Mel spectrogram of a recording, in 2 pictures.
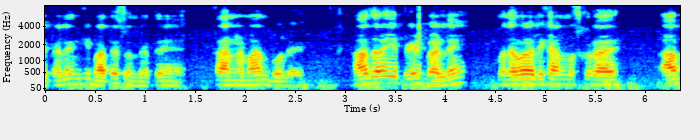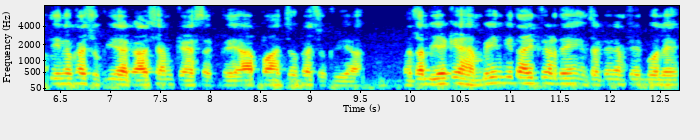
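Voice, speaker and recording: A man's voice: medium pitch, no echo. A man narrating a spy novel audiobook, reading the characters' banter with light voice changes.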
